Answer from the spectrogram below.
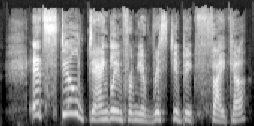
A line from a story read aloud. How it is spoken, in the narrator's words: snapped April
